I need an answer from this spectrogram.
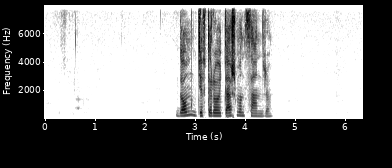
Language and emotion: Russian, neutral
